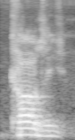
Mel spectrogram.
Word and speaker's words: Causey: I don't know how to pronounce his last name. Causey or Casey? Causey.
